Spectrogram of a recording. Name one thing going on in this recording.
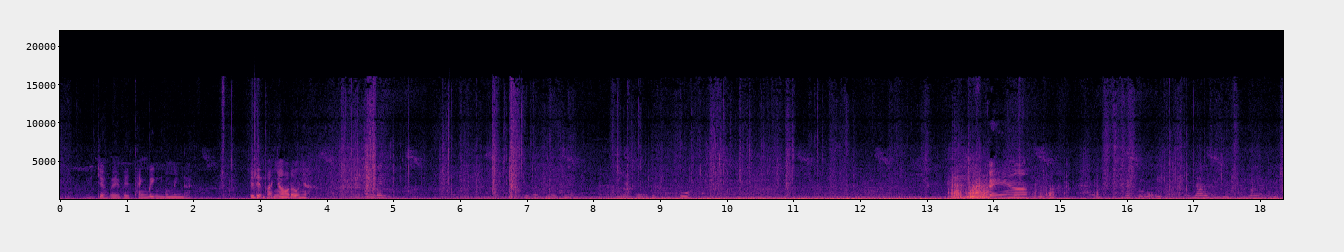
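A young woman talks close by, with animation.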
